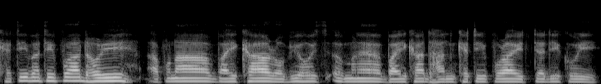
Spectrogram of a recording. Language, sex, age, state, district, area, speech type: Assamese, male, 30-45, Assam, Dhemaji, urban, spontaneous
